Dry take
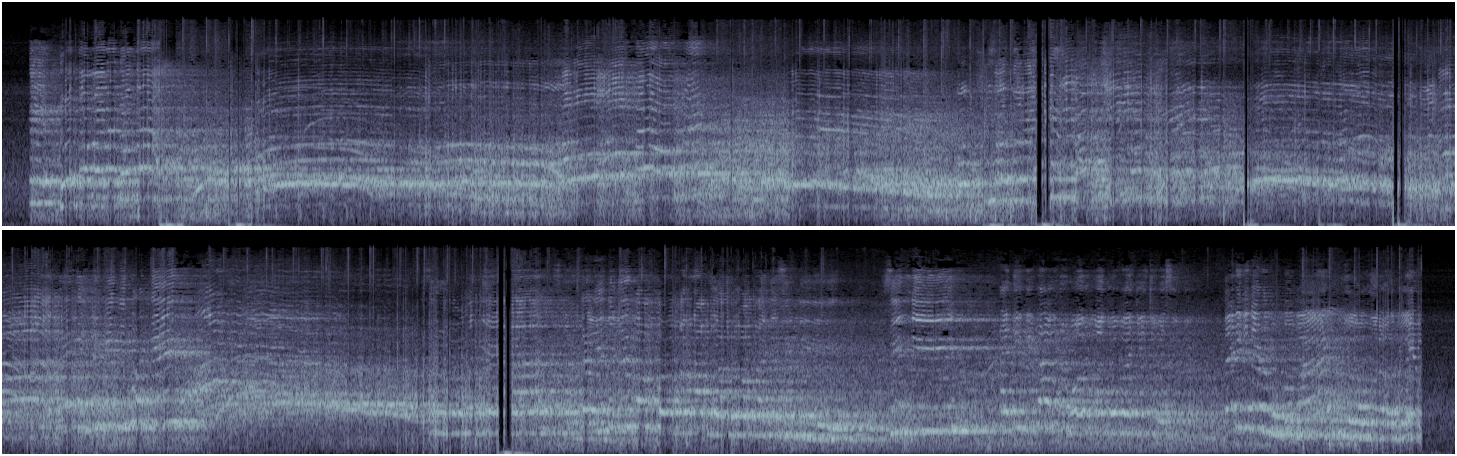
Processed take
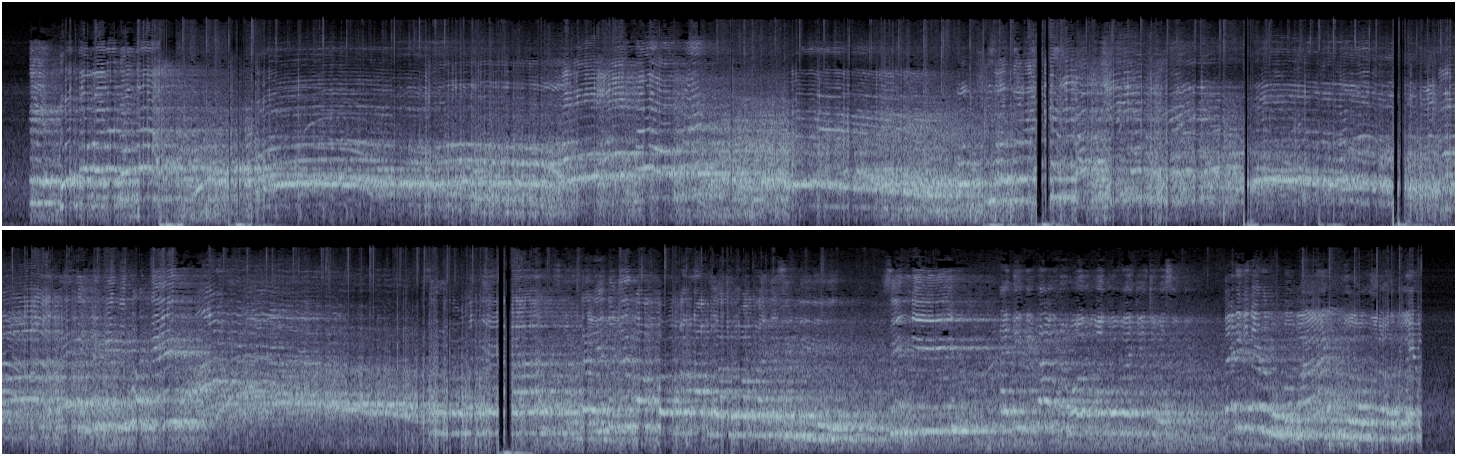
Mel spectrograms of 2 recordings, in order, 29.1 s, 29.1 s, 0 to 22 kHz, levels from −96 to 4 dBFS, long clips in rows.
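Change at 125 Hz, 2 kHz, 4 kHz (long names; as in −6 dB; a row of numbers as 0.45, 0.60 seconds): +2.5, +2.5, +2.5 decibels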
